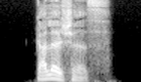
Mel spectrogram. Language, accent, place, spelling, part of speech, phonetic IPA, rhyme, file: German, Germany, Berlin, gallisches, adjective, [ˈɡalɪʃəs], -alɪʃəs, De-gallisches.ogg
- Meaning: strong/mixed nominative/accusative neuter singular of gallisch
